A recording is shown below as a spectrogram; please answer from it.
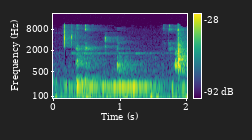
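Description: Several faint computer mouse clicks against near silence.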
